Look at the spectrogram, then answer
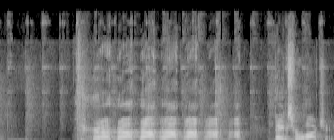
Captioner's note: laughing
